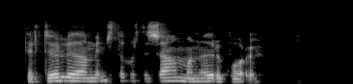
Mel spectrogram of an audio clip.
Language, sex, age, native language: Icelandic, male, 20-29, Icelandic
